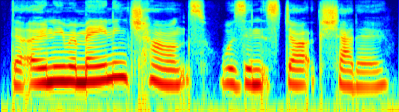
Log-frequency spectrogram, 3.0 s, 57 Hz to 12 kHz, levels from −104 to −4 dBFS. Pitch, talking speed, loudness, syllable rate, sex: 235 Hz, 180 wpm, -16 LUFS, 5.5 syllables/s, female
